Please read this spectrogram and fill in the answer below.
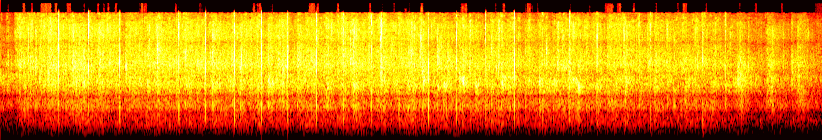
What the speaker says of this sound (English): I'd like you guys to give yourselves a round of applause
